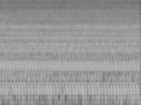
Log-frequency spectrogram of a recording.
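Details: Flojet automatic booster water pump after pressure switch replacement with upgraded Flojet switch, pumping air briefly at first: steady humming drone with an even fast pulse, no rattle or surging; pump running normally.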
